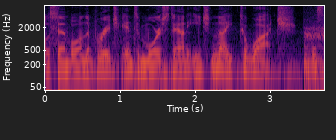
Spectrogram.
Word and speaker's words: Mauricetown: it Libby Truitt moved to Morristown it's spelled like the name Maurice 12 years ago she's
